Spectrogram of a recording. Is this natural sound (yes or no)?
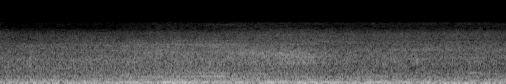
yes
